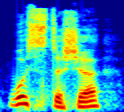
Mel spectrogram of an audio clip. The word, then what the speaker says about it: Worcestershire: So Worcestershire looks like Worcestershire. It's actually pronounced Worcestershire or even Worcester in some cases.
